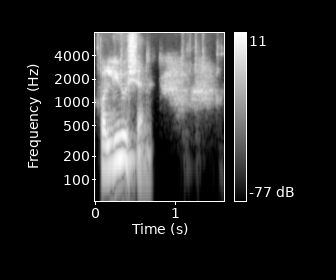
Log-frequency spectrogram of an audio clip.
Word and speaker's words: pollution: So what you have done is, instead of saying pollution, you have mispronounced as what? Pollution. Pollution. This is wrong. This is not pollution. It's not pollution. Okay, it's actually pollution.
